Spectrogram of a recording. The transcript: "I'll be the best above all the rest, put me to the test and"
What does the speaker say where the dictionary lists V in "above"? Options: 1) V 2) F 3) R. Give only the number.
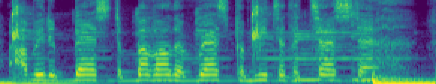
1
